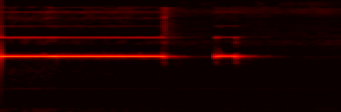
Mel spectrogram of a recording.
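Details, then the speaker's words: LTV ventilator power-on alarm when restarting after a circuit change: a sustained high electronic tone followed by a short second beep. "So, the first thing you're going to do is you're going to hold down the on button."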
